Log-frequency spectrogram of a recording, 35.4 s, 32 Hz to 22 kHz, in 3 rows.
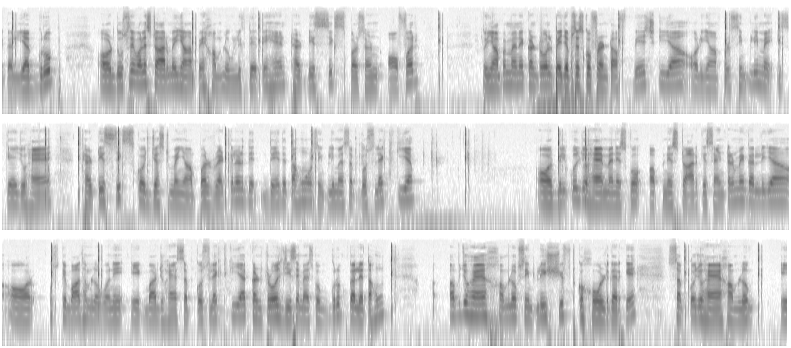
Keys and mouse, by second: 0.9 F3, 2.9-3.4 drag, 6.2 F2, 8.2 shift+Page_Up, 9.0 F2, 9.4 click, 9.7 F2, 10.9 click, 11.7 ctrl+click, 13.0 click, 13.7 ctrl+click, 15.4 click, 17.2 ctrl+g, 17.9 Delete, 18.4 ctrl+z, 18.9 shift+click, 19.0-20.0 typing, 20.2-22.2 drag, 22.2 ctrl+r, 22.7 F3, 24.7-26.0 drag, 27.0 ctrl+g, 27.5 Delete, 28.0 ctrl+z, 28.5 ctrl+shift+z, 29.5 shift+click, 32.5 ctrl+r, 34.0 shift+click, 34.5 c, 35.2 click.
